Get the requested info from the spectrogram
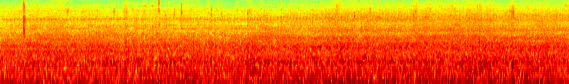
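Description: Motorcycle riding at steady speed: heavy wind rush on the microphone with the engine running underneath.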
